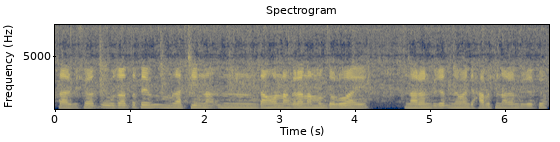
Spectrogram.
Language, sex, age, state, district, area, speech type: Assamese, male, 18-30, Assam, Darrang, rural, spontaneous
